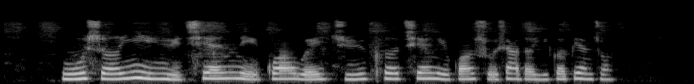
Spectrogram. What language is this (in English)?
Chinese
